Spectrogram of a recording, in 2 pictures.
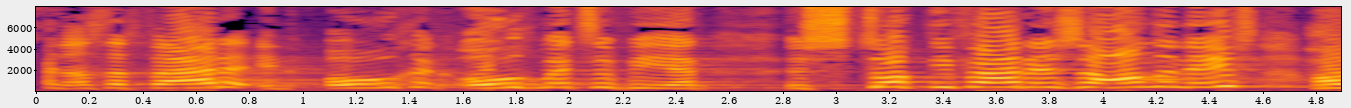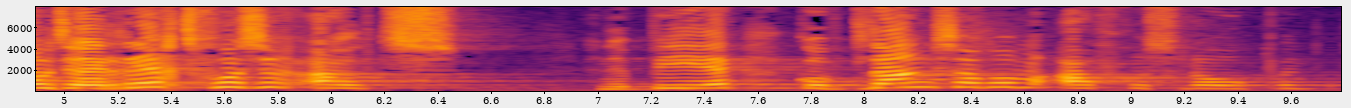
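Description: A woman reads a children's Bible story in a very high, bright voice. She tells it slowly and dramatically, with hushed tension. Long reverb trails behind her words.

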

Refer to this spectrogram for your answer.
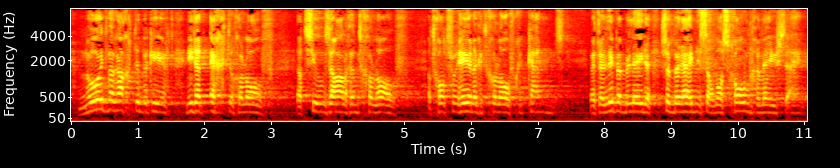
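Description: A man preaching a sermon emphatically, repeating phrases and swinging from loud to hushed. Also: a little high. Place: church. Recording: echoey church hall with faint ambience.

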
